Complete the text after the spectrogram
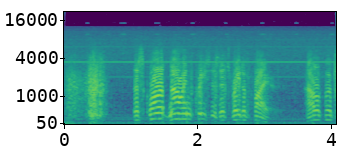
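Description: A man calls out loudly close by.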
